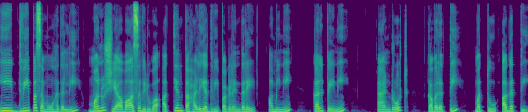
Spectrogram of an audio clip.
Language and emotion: Kannada, neutral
